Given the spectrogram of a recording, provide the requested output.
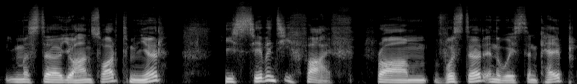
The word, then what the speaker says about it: Worcester: Johansson he's 75 from Worcester in the Western Cape well pronounced Google very well pronounced easy not like the sauce yeah so he needs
